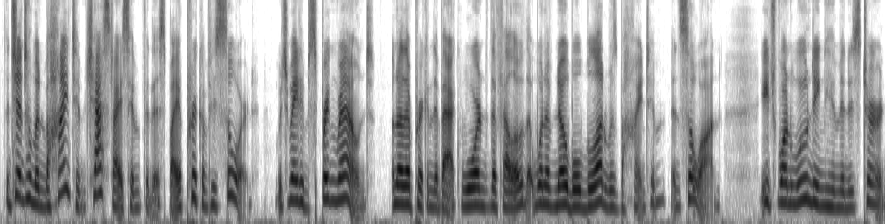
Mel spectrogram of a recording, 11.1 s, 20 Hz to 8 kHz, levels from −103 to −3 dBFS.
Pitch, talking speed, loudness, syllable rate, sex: 205 Hz, 245 wpm, -20 LUFS, 5.9 syllables/s, female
